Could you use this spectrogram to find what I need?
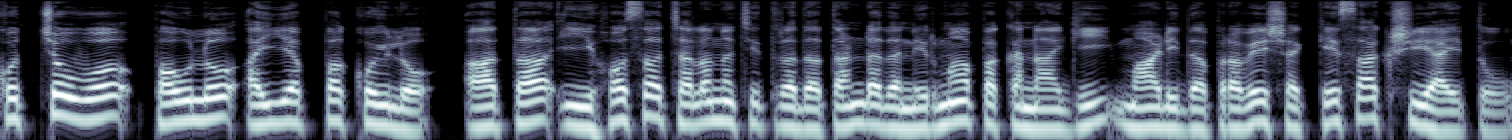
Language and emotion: Kannada, neutral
